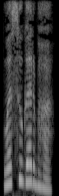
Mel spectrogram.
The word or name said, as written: ವಸುಗರ್ಭ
